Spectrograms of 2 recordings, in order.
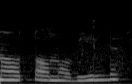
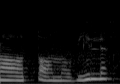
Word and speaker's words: automobile: Si j'avais une automobile, comme si je ne prononce pas le E, je l'ai quand même, je ne la prononce pas, une automobile, je roulerai au clair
